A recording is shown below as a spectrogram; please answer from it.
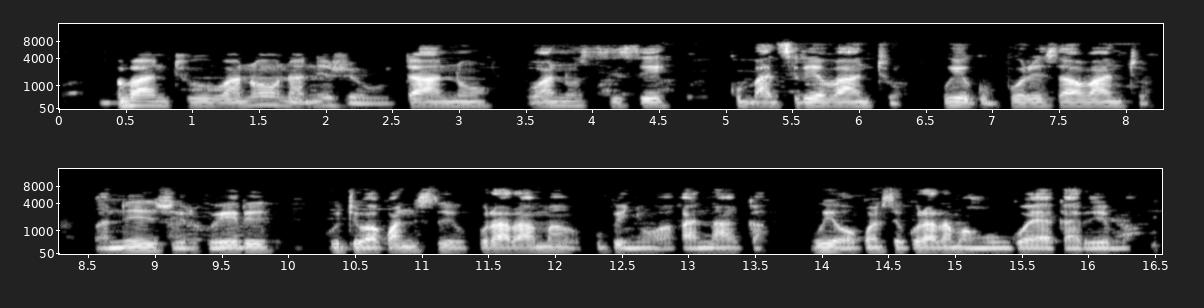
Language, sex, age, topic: Ndau, male, 25-35, health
